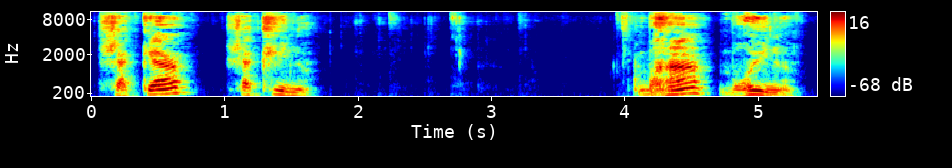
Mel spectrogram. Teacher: Il est clair que le féminin fait disparaître le on, le en, le un.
